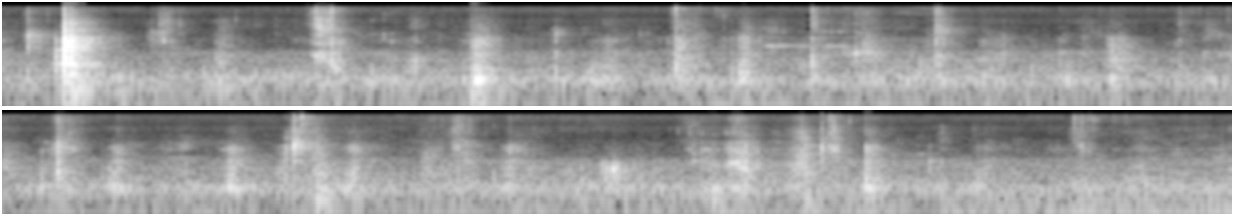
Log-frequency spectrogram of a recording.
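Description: Close-miked eating sounds of crispy battered fried fish: the batter crunching as it is broken apart, bitten and chewed. A sharp crunch just after the start is the loudest, followed by scattered smaller crunches and chewing.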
